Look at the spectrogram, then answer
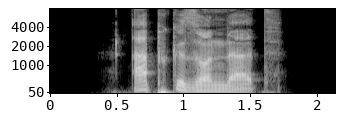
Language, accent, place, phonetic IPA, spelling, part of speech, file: German, Germany, Berlin, [ˈapɡəˌzɔndɐt], abgesondert, verb, De-abgesondert.ogg
- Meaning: past participle of absondern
